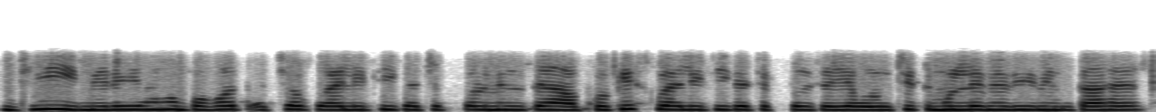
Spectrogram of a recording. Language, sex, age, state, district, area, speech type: Hindi, female, 18-30, Bihar, Muzaffarpur, rural, conversation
